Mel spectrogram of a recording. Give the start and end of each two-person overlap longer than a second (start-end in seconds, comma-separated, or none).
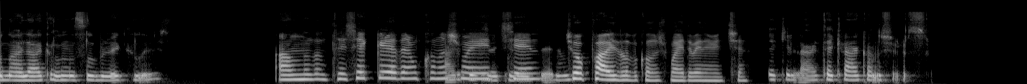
4.5-5.8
